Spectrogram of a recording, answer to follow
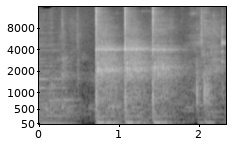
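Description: Intro music fading out, then three sharp knocks about a third of a second apart, with a thin ringing tone under the first one.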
